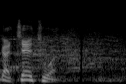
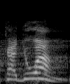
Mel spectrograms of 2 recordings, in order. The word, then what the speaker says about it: Gachagua: Speaker, first of all, pronounce my name properly. I'm not Gachechua. I am Kajuang, not Kanjoang.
